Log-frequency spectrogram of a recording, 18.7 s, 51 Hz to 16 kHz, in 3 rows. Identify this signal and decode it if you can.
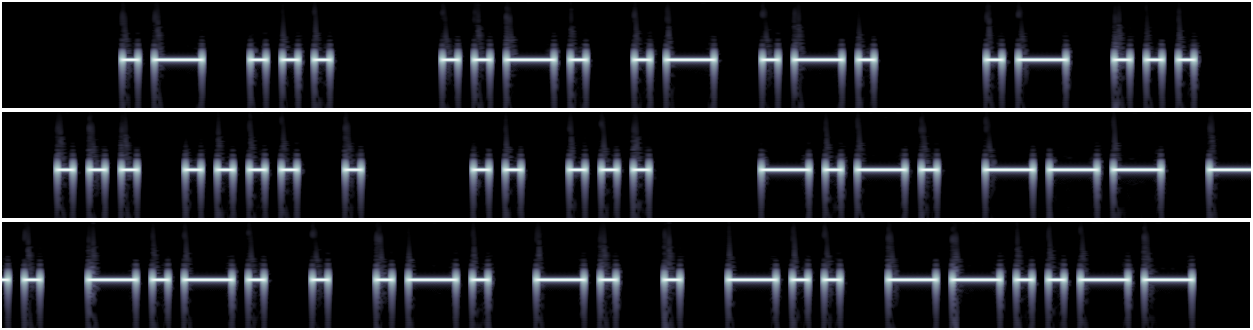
Morse code, heard as a keyed tone, about 16 wpm, 700 Hz. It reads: AS FAR AS SHE IS CONCERNED,
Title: Sentences from Top 1000 Words - Review Part 6 - 15wpm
